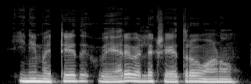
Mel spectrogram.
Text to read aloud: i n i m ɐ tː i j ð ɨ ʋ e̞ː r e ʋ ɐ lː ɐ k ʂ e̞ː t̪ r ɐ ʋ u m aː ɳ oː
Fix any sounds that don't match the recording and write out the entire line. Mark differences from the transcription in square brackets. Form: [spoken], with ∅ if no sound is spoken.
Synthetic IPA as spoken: i n i m ɐ tː [e] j ð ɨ ʋ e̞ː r e ʋ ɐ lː ɐ k ʂ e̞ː t̪ r ɐ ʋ u m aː ɳ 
